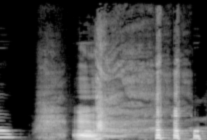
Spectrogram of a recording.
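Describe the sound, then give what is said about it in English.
A cat meows a few times: a drawn-out, wavering meow followed by three short, clipped meows in quick succession, with a soft breathy noise in between. “we get a couple meows.”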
